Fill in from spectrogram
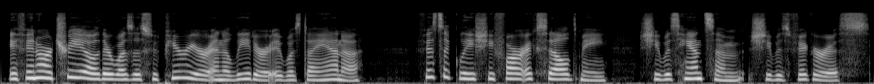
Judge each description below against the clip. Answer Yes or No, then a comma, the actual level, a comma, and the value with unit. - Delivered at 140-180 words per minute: Yes, average, 170 wpm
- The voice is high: Yes, high, 235 Hz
